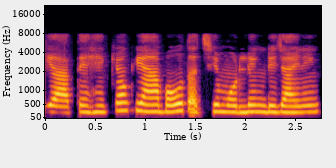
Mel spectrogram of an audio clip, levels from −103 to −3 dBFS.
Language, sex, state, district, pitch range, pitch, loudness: Hindi, female, Uttar Pradesh, Etah, 225-245 Hz, 235 Hz, -16 LUFS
